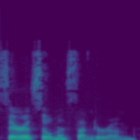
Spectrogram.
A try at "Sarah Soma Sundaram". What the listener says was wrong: Your pronunciation went back to sun.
